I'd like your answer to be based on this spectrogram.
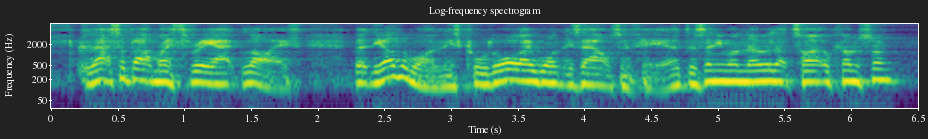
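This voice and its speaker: With audible room echo, a man talks at a very fast pace in a high pitch with ordinary pitch variation. His tone is dark and mellow, and his loudness is very even. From England, Bedfordshire. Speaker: music author. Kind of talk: live interview before an audience.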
